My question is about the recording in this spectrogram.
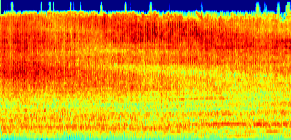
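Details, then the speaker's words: Lawn tractor after fitting an electric fuel pump to fix a fuel problem, out on grass: constant, even mower drone with no misses or surging; normal running. "I put on different fuel pumps they just didn't work put on an electric fuel pump bang it works"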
